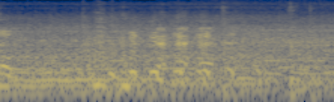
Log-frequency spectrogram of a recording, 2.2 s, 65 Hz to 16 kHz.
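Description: Lada 2101's four-cylinder engine running steadily while driving, heard inside the cabin under a man's talking and laughter.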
